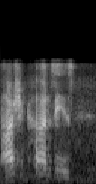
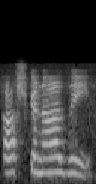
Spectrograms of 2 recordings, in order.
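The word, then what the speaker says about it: Ashkenazi: take a look at ashak kanzi's profile he mispronounced my temp it's ashkanazi you know the ethnic group of Jews that lived in Eastern Europe it's not ashak kanzi ashkanazi before you make somebody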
